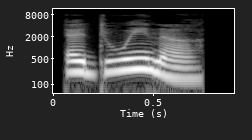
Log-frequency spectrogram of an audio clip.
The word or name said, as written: edwena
